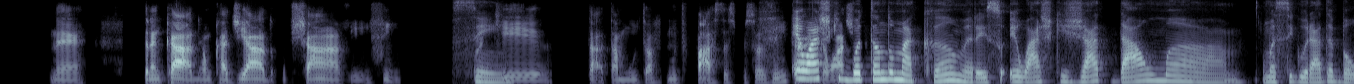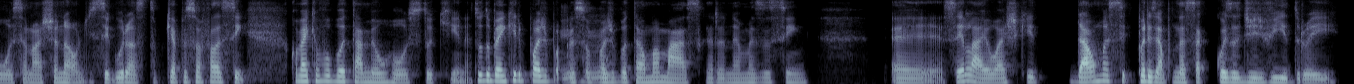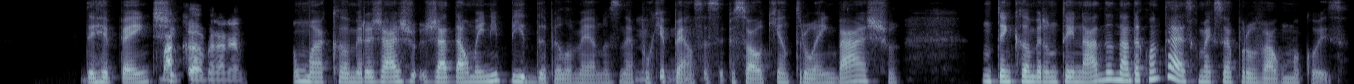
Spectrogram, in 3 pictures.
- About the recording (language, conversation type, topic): Portuguese, advice, Como posso encontrar uma moradia acessível e segura?
- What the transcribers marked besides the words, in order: none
